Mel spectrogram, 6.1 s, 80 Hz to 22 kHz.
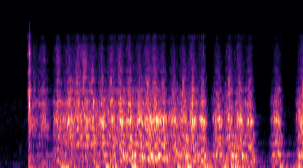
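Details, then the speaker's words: Ford 460 big-block in Clifford 2.0, first start attempt with fuel pump safeties bypassed: starter churns about four seconds without catching, then falters into dying bursts; dead battery, needs a jump pack. "um I don't think it's gonna run sounds like it might be try that stuff nope dead battery dead battery"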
